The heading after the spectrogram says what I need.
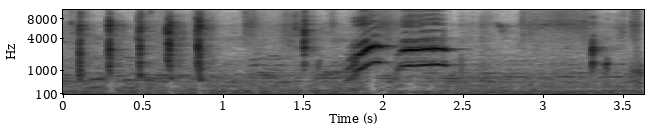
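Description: An Alexandrine parakeet gives a harsh, rising squawk with a drawn-out nasal voice-like phrase, after a run of sharp clicks and taps.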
